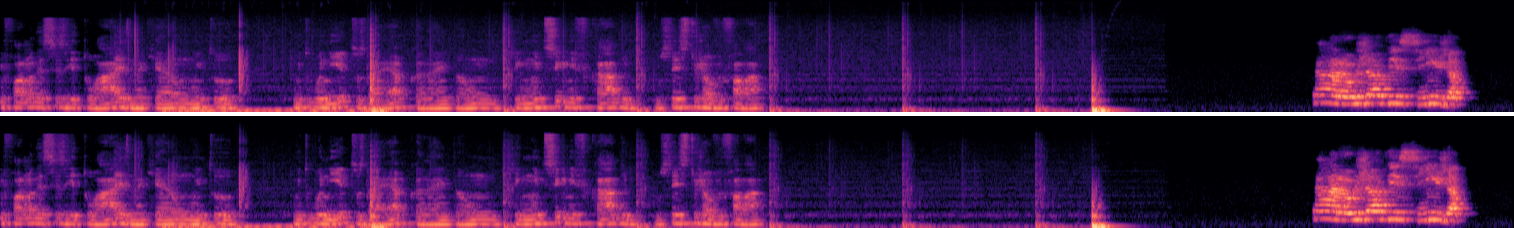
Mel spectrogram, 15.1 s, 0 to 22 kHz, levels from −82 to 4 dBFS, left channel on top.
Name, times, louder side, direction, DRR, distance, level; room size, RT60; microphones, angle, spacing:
voice 1, 0.0-2.4 2.9-7.6, equal, 10° right, 3.8 m, -29 dB
Crackle, 1.1-11.3, equal, 35° left, 3.0 m, -28 dB
voice 2, 13.1-14.6, right 2 dB, 30° right, 2.1 m, -19 dB
13.0 x 7.1 x 2.4 m
head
